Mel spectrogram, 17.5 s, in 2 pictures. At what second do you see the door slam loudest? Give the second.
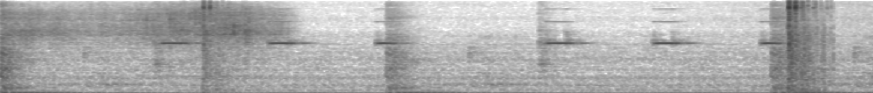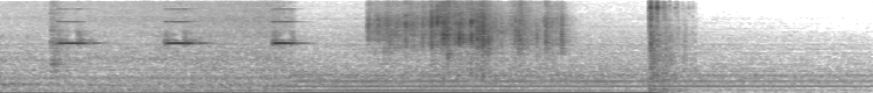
8 s.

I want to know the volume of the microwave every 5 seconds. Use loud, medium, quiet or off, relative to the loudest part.
loud, loud, loud, medium.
